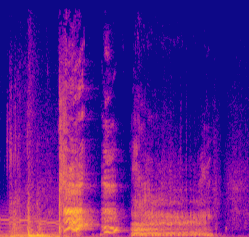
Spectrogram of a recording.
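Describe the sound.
A dog barks and growls in an audio drama scene: a few sharp, rough barks in quick succession, then a longer growling bark, loud, with no talking.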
